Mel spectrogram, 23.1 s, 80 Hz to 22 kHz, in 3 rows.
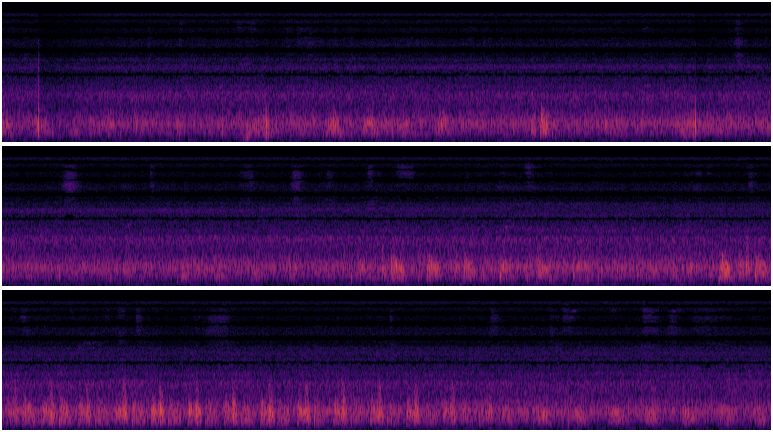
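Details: Fetal heartbeat on Doppler at 13 weeks of pregnancy: rapid, regular whooshing pulses roughly 150 to 160 beats a minute, with a possible echo.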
